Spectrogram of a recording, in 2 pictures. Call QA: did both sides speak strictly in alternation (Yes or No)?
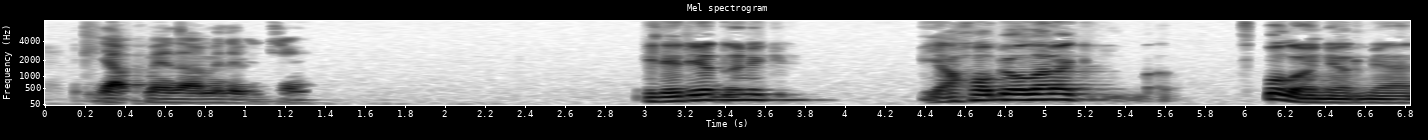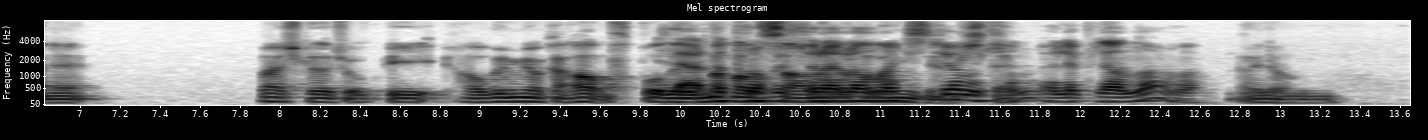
No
